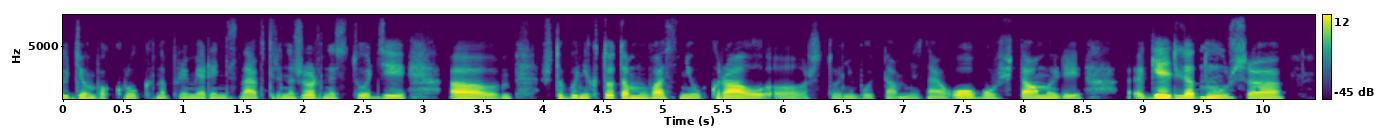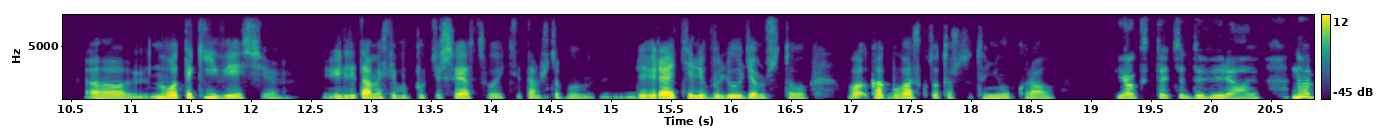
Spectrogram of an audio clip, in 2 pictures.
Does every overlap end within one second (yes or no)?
yes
